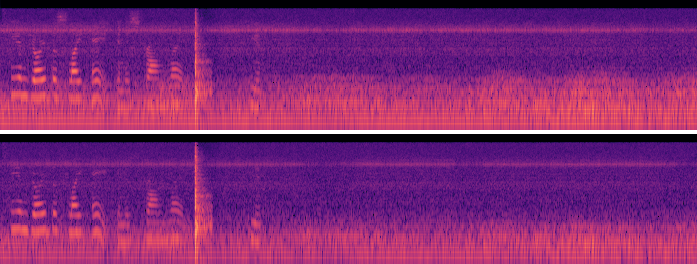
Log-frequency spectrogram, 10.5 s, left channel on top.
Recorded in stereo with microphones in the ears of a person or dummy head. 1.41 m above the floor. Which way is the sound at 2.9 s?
15° right (ahead or behind).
